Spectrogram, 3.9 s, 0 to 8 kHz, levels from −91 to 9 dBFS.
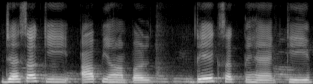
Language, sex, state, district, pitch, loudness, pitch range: Hindi, female, Bihar, Patna, 245 Hz, -17 LUFS, 220-265 Hz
